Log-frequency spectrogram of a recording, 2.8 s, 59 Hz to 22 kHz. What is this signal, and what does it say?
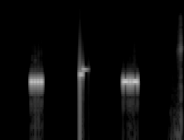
Morse code, heard as a keyed tone, about 50 wpm, 690 Hz. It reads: H K
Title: Single Letters - Rapid-Fire 50wpm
